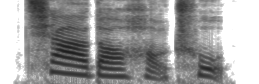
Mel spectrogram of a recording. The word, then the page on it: 恰到好处: qià dào hǎo chù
